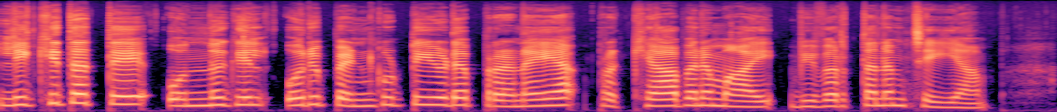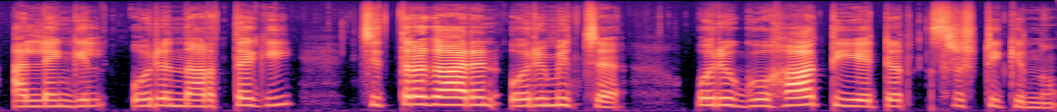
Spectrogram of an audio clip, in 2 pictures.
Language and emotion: Malayalam, neutral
